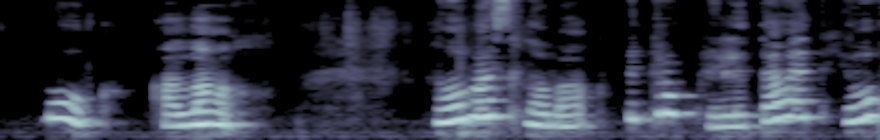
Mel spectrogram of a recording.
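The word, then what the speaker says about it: الله: После сдвоенного «ли», которое произносится твердо, здесь идет долгий гласный «а», который на письме не обозначается. Аллах, Бог, Аллах.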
